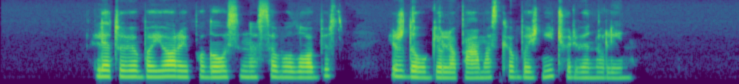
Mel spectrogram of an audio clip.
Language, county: Lithuanian, Vilnius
